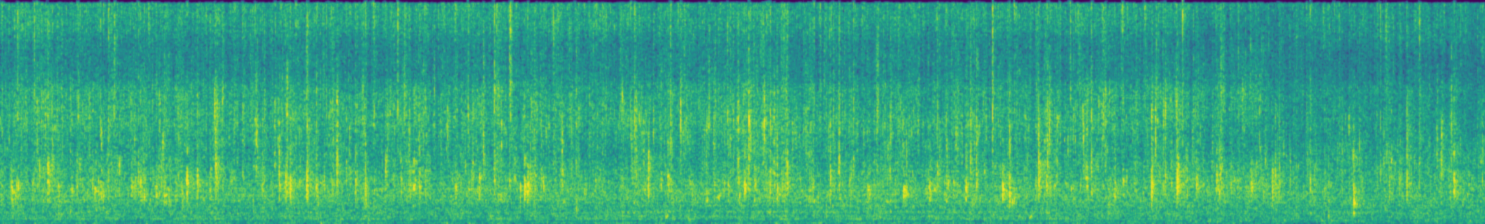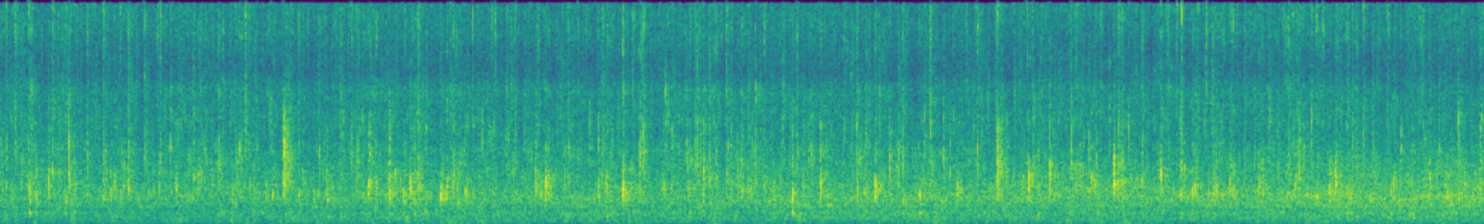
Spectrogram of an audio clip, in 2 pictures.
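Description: Steady rain falling: a dense patter of many small drop ticks over an even hiss.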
